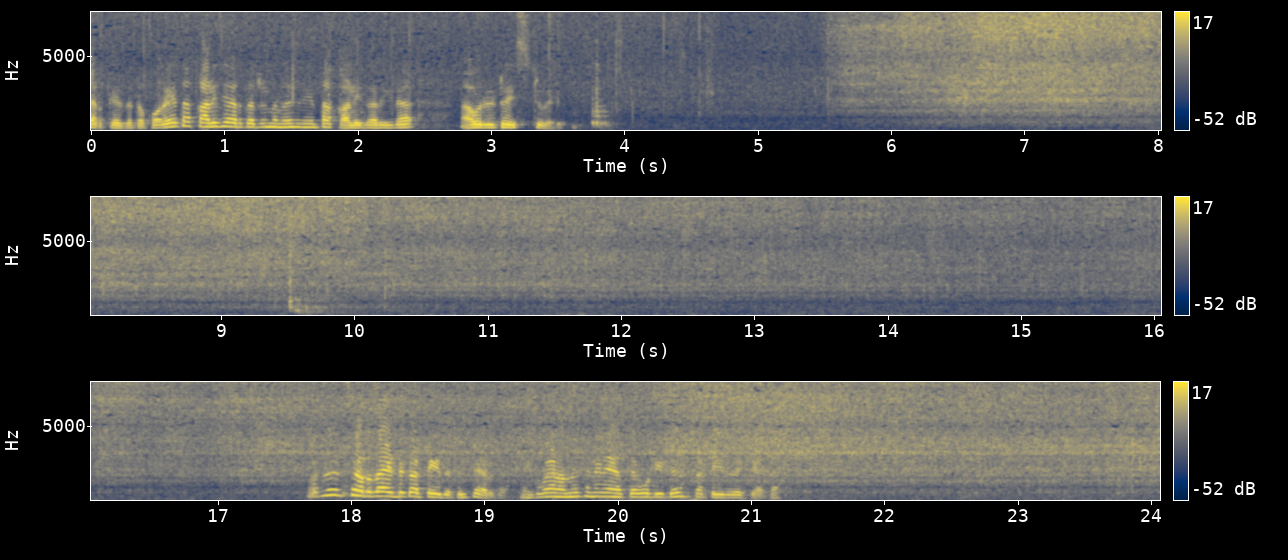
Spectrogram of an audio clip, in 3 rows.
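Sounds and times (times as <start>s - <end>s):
masala sizzling in oil: 0.0s - 24.0s
tomato pieces dropping into hot oil: 9.4s - 10.4s.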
